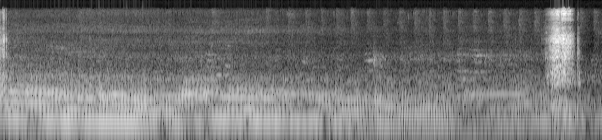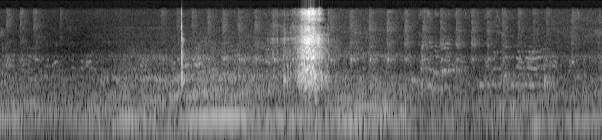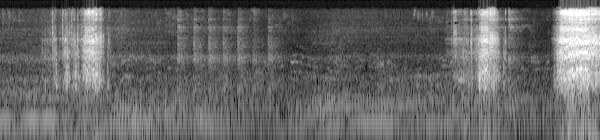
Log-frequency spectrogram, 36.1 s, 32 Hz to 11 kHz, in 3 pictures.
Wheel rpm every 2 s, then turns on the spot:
0, 0, 0, 0, 0, 20, 0, 0, 0, 10, 0, 0, 10, 0, 0, 0, 10, 40.
none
